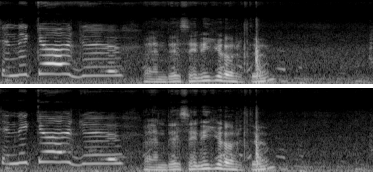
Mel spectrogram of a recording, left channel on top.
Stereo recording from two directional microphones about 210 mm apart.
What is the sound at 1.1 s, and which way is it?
Speech, 10° right (ahead or behind).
